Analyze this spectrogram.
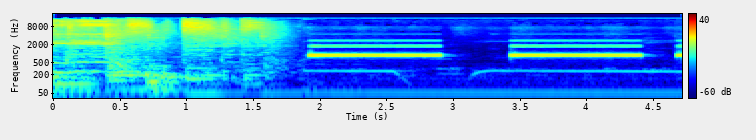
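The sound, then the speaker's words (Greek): Emergency alert tone warning of dangerous weather: two long, steady, piercing electronic tones, each lasting about a second, separated by a short gap. “Ο Θεέ μου προειδοποίηση για επικίνδυνα καιρικά φαινόμενα ναι.”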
